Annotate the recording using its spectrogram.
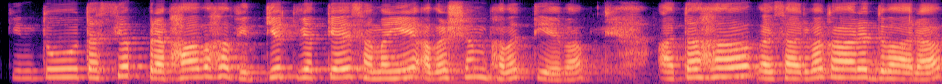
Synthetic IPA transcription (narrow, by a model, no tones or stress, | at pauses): kint̪ut̪ɐsjɐpːɾɐbʱaːʋɐɦɐ̆ʋid̪jɐt̪ʋjɐtt̪jɐjɐsɐmɐjeːʔɐʋɐʃjɐmbʱɐʋɐt̪jeːʋɐ | ɐt̪ɐɦɐ̆sɐɾʋɐkaːɾɐd̪ʋaːɾaː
